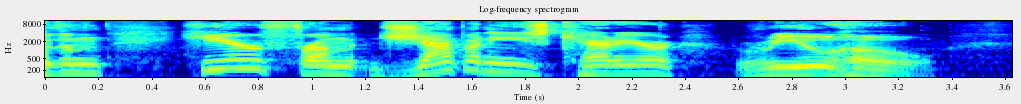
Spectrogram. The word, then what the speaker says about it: Ryūjō: here from Japanese carrier Rijo I think I'm pronouncing that right I think the J is technically kind of silent or you pronounce it like an H I don't know I'm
